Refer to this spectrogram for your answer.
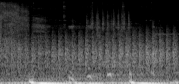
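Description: A deep, booming heartbeat sound effect thumps in low pulses, roughly two double beats, loud over a faint hum with no voices.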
